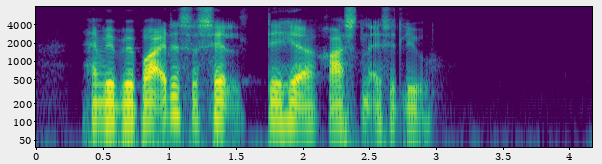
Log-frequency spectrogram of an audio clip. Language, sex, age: Danish, male, 32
